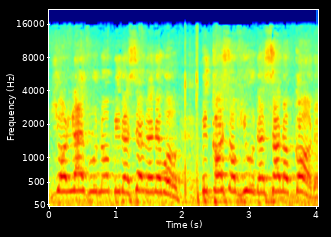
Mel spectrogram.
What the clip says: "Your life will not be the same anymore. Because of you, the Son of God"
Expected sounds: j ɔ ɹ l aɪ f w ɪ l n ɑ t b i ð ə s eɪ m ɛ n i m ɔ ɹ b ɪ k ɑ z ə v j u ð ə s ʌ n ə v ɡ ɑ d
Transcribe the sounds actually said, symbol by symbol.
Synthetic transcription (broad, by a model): j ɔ l aɪ f w ɪ l n ɑ t b i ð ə s eɪ m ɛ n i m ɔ l b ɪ k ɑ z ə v j u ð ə s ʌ n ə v ɡ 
